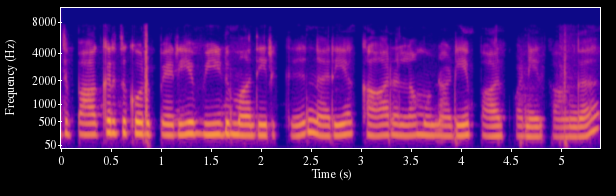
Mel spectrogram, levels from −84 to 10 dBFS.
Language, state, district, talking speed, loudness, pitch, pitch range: Tamil, Tamil Nadu, Nilgiris, 135 wpm, -19 LUFS, 215 Hz, 205-235 Hz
